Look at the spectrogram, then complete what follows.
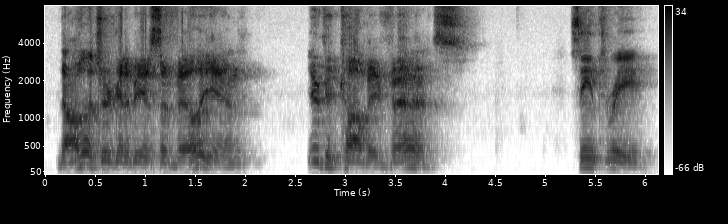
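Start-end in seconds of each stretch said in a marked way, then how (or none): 0.1-4.3 growling voice with a friendly tone. Scene two: Sergeant Carter to a soon-to-be civilian, gruff fake-nice voice. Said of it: "Sergeant Carter in a gruff voice while pretending to be nice".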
